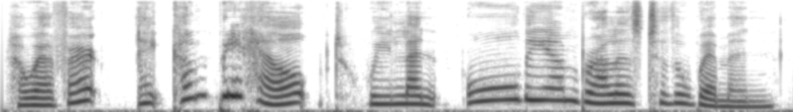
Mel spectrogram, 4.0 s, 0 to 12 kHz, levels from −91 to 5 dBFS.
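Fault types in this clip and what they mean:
No technical faults can be heard in this speech recording; the signal stays steady and continuous throughout.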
